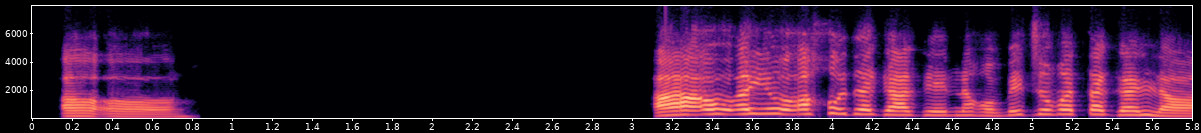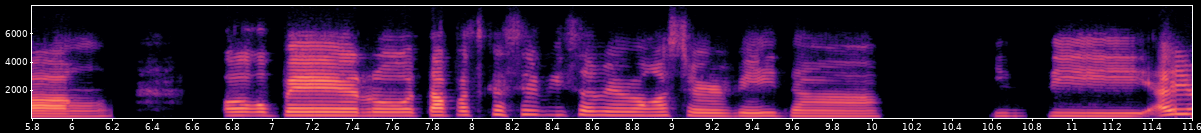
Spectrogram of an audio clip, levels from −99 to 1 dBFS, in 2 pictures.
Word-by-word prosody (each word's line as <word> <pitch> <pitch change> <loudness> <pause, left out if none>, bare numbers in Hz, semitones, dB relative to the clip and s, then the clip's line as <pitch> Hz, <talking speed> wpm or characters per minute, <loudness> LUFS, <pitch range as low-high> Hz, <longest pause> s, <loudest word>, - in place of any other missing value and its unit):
Oo. 170 -4 -3 2.3
Ah, 290 +3 +10
oo. 320 - +3
Ay 355 +2 +4
ako 340 +2 +2
naggaganyan 270 -5 +1
ako 250 -3 -5
medyo 280 +6 -4
matagal 290 -4 +1
lang. 190 -2 -1 0.6
Oo, 240 0 -5
pero 240 -1 -1
tapos 255 +3 -4
kasi 300 0 -11
minsan 270 0 -11
may 250 - -7
mga 245 0 -7
survey 210 -3 -10
na 195 -1 -11 0.5
hindi 205 -1 -12
ay 320 +5 -2
240 Hz, 110 wpm, -21 LUFS, 200-275 Hz, 2.3 s, Ah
